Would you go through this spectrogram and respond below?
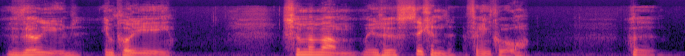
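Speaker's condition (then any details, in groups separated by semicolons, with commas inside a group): Down syndrome; congenital, diagnosed at birth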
